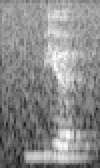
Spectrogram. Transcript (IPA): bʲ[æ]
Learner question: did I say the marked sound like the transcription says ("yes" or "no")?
no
